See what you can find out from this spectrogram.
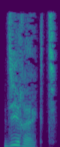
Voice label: "direct", French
